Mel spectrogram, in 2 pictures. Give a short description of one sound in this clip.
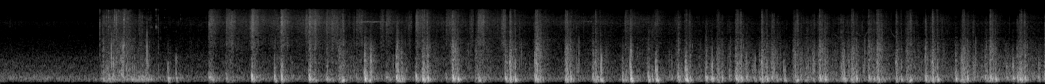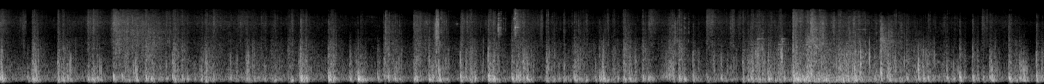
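Footsteps run quickly and steadily over dirt and gravel.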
